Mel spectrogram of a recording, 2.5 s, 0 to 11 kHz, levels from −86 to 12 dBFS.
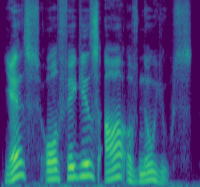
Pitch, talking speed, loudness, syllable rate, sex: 140 Hz, 165 wpm, -17 LUFS, 4.9 syllables/s, male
